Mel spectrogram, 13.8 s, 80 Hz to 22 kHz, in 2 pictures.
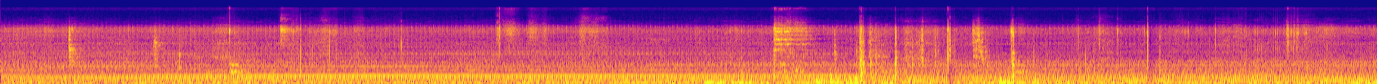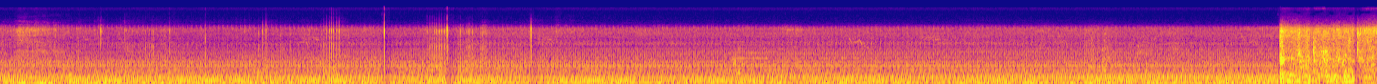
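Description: Small pump running with a steady hum as it pressurizes a large plastic water bottle, with a few light clicks along the way. About 13 seconds in, a sudden loud rush of water and air as the bottle blows off its fitting under the pressure.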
